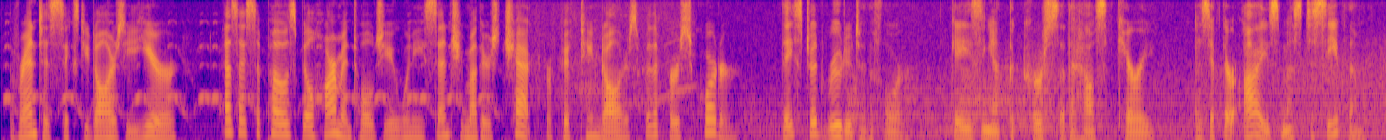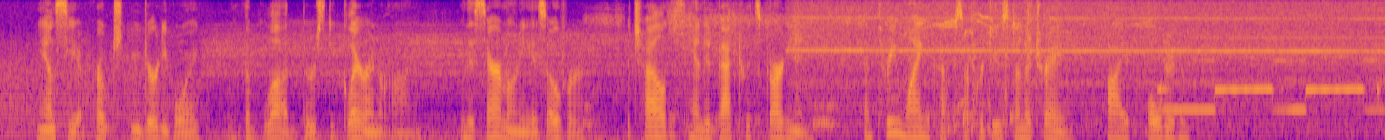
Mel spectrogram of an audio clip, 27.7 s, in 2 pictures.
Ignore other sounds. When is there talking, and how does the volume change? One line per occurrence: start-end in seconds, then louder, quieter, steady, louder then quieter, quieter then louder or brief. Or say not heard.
0.1-25.8 steady.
